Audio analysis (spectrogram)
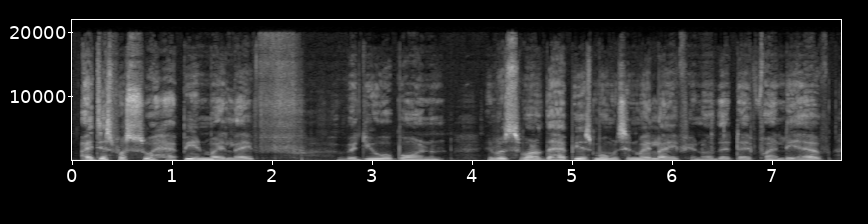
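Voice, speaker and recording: A man's voice: medium pitch, darkish tone, no echo. A man in his seventies in an interview booth, speaking to his son in a reflective, earnest way. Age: 70s. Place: recording booth.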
